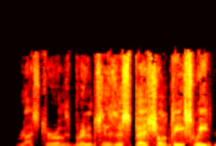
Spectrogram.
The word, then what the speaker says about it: Ruster: at the name itself Ruster is pronounced rooster like the bird and it simply means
